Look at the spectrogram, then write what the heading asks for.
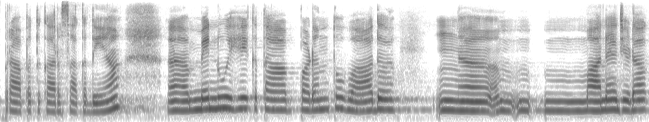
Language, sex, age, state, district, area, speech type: Punjabi, female, 30-45, Punjab, Patiala, rural, spontaneous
